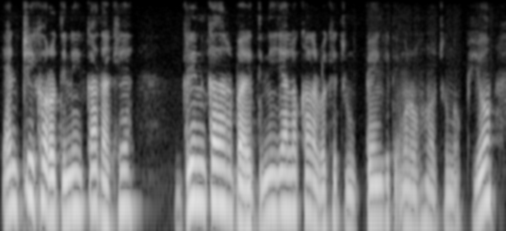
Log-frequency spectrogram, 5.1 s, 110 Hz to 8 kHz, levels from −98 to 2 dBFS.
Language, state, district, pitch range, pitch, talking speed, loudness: Kokborok, Tripura, West Tripura, 130-175 Hz, 155 Hz, 200 wpm, -20 LUFS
